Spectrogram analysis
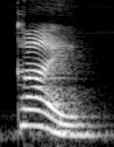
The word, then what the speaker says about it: chyme: Like CH sounds like K, so we used to pronounce the word CHYME means chyme.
